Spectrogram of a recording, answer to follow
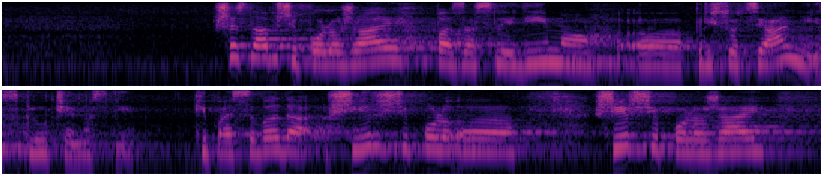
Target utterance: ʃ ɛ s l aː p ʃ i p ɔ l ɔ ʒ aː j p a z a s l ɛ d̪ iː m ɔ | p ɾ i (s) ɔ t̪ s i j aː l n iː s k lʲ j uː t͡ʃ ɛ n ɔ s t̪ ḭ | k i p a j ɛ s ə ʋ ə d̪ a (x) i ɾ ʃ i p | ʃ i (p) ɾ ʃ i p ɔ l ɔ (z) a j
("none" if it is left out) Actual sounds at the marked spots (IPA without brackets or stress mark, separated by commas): s, ʃ, none, ʒ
